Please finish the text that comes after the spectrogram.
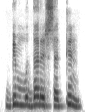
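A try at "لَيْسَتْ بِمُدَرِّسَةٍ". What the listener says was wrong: مدرس. پیش ہوتا ہے مدرس میں, مدرسے پہ نہیں ہوتا پیش. مدرس.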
